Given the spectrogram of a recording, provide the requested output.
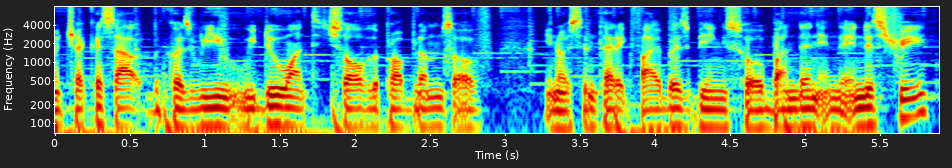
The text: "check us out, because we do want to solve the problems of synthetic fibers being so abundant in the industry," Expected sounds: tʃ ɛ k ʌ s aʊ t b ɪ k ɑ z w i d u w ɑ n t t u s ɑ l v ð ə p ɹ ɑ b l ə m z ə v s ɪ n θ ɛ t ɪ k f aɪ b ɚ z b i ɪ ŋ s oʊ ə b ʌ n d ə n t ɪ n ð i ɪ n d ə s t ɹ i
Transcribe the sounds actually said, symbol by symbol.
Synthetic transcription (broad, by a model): tʃ ɛ k ʌ s aʊ t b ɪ k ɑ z w i d u w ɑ n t t u s ɑ l v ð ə p ɹ ɑ b l ə m z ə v s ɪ n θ ɛ t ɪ k f aɪ b ɚ z b i ɪ ŋ s oʊ ə b ʌ n d ə n t ɪ n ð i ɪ n d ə s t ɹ i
